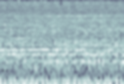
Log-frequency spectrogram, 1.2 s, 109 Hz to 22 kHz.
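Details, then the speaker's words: One-owner, all-original 2004 Subaru Impreza WRX STi after cold start, not yet revved, near operating idle speed but not fully warm: deep, steady idle with even low throb, no knocks or ticks; smooth, nice-running engine. "just the smoothness of this engine we've heard a lot of engines here at alpha cars we certainly heard a lot of subaru engines and this is a nice nice running engine"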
